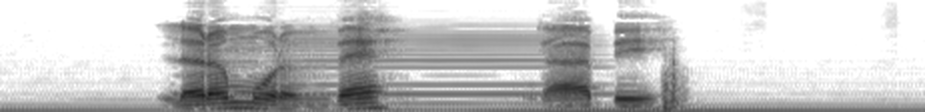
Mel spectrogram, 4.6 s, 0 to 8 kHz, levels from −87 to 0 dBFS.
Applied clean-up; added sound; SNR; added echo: none; Wind instrument, woodwind instrument; 18 dB; none.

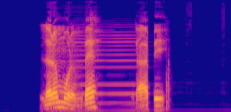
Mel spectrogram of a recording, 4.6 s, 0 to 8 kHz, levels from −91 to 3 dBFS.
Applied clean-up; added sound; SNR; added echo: neural mask model RNNoise.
